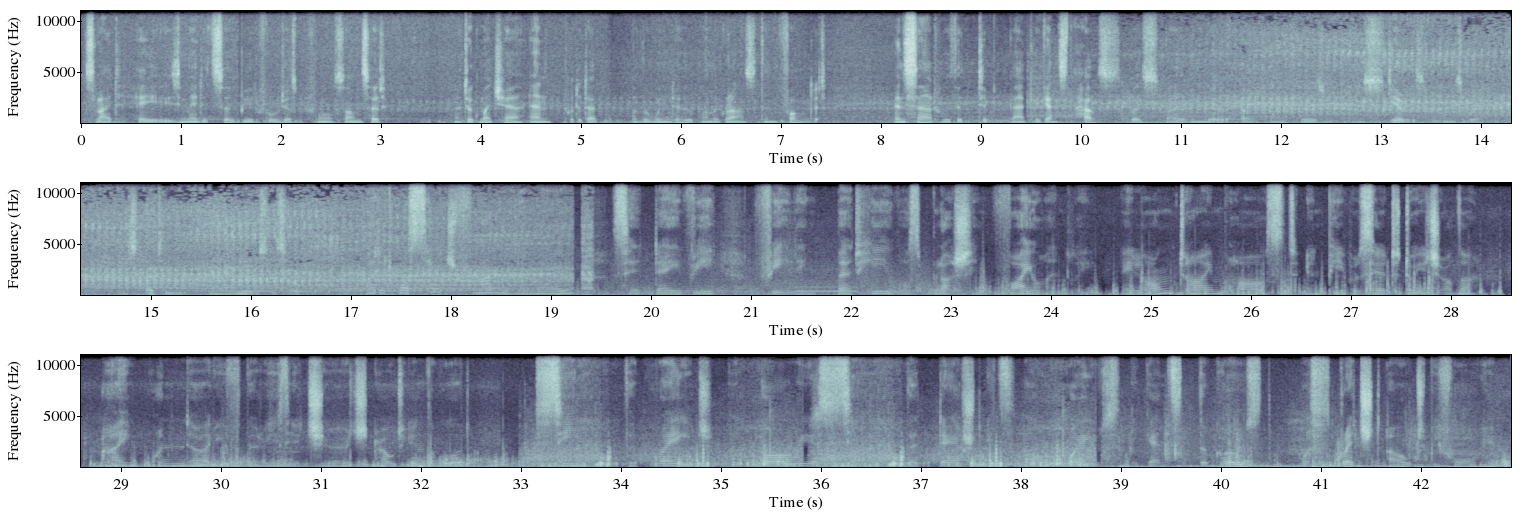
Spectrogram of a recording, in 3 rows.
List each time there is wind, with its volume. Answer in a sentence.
The wind can be heard from 0.0 to 42.8 s, getting louder.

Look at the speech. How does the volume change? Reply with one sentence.
The volume of the speech goes down.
